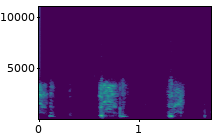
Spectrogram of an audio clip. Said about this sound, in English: Are you okay? Are you dying? Could you hear me coughing? Yeah, I got really excited and you can probably really cut that part out or leave it.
